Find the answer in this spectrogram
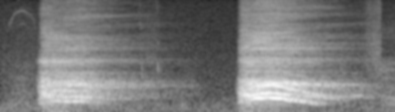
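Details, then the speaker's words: Huff cough (forced expiratory technique) demonstration: full breath in through the nose, then two forceful open-mouth breathy huffs, each fading over about a second, to loosen and clear mucus. "take a full breath in through the nose and then Force the air out through your mouth to create a huffing action"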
